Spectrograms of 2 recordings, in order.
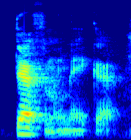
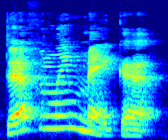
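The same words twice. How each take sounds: First: Definitely makeup dropped much lower; low repeat. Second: Said in the usual way. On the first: Shown as a demonstration.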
